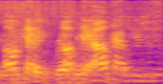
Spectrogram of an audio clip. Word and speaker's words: REBAL: I know when you say Rebel. Okay, I'll have you to spell it then.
